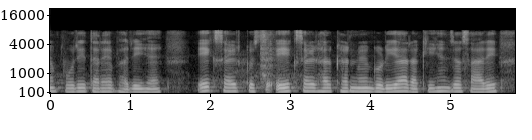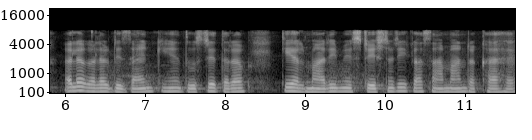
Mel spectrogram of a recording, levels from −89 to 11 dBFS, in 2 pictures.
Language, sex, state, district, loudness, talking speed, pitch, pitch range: Hindi, female, Chhattisgarh, Bastar, -25 LUFS, 165 wpm, 150 Hz, 140-160 Hz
